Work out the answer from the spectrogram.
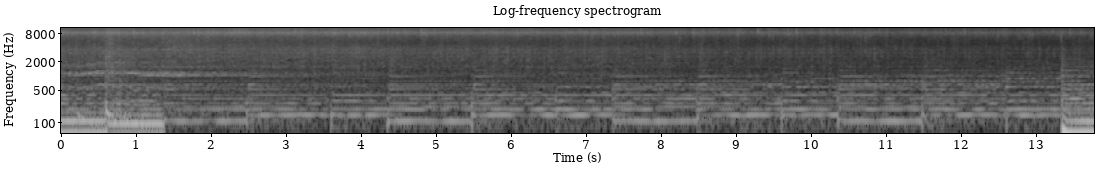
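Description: Sliced onions and tomatoes sizzling steadily as they fry in a pan, with background music playing over it; the music's bass comes in heavily near the end.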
